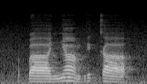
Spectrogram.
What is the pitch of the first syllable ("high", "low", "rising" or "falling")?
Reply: low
